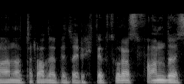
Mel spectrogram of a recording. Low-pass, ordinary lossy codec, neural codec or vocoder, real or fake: 14.4 kHz; MP3, 48 kbps; codec, 32 kHz, 1.9 kbps, SNAC; fake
